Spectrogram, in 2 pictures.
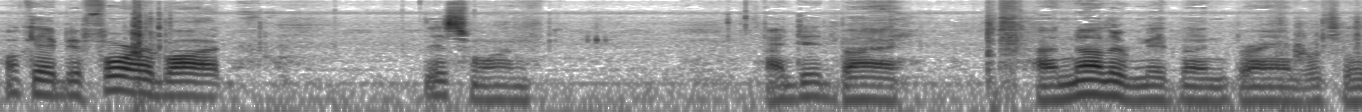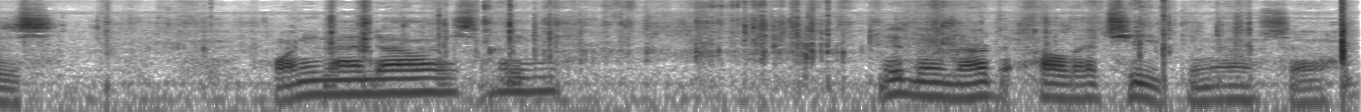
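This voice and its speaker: A man's voice: medium pitch, slow pace, creaky, long pauses. A middle-aged man chatting casually outdoors, musing to himself in short, hesitant fragments as he unboxes gear. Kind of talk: casual unscripted unboxing chat. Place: outdoors in a leafy yard. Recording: outdoor ambient noise behind voice.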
